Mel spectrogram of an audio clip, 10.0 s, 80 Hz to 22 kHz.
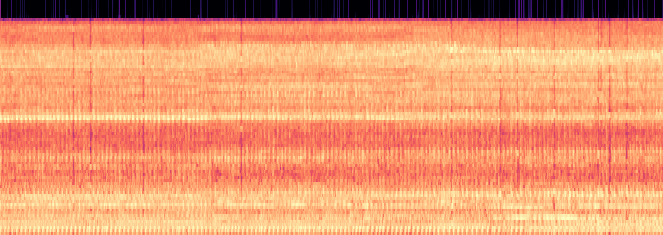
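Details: Bridgestone Rockford Chibi vintage mini bike with about a 3.5 hp Briggs engine, kick-started: fast, even putter at steady speed, no surging or stumbling; carburetor looks set about right, normal running.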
